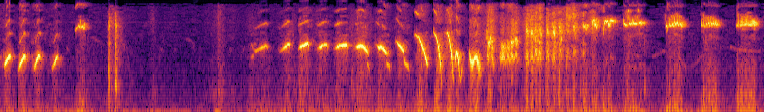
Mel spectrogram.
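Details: White-rumped shama in tutoring song for pet birds: a few paired whistles, a pause, then an accelerating string of loud repeated notes rising into a high series of sharp, evenly spaced whistles.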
